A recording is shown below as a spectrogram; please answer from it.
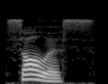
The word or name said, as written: salas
